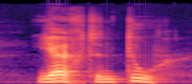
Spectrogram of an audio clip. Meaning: inflection of toejuichen: 1. plural past indicative 2. plural past subjunctive
- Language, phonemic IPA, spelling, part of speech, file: Dutch, /ˈjœyxtə(n) ˈtu/, juichten toe, verb, Nl-juichten toe.ogg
